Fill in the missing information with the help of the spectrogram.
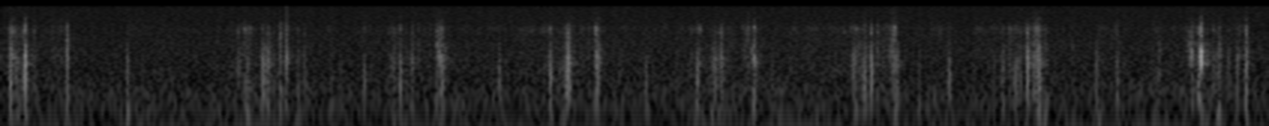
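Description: Long decorated acrylic nails tap and scratch across a flat sheet of shiny holographic mermaid scale-print stretch fabric. Quiet, dry, crisp clicks and scratchy rustles come in irregular clusters, each dying away almost instantly. A faint bright hiss sits between the taps.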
